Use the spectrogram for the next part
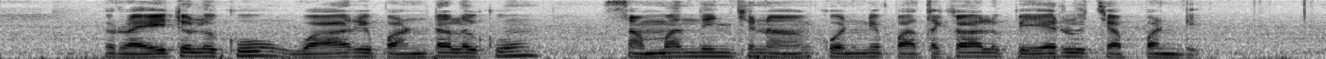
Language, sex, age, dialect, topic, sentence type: Telugu, male, 25-30, Utterandhra, agriculture, question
